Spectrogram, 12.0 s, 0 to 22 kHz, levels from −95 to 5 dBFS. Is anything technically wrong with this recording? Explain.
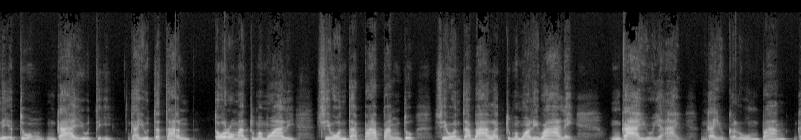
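Yes. At 2.63 s there is a CD skip: a knock or disc flaw threw the laser onto a different turn of the spiral, so the player muted for a few milliseconds and resumed elsewhere. It sounds like a tiny tick followed by an abrupt jump in the speech.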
